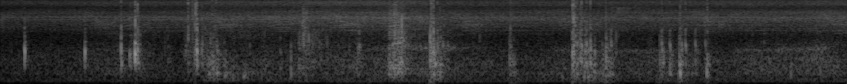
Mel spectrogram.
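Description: Insects chirring steadily in a high, even band, with scattered light clicks and scuffs of footsteps on concrete.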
